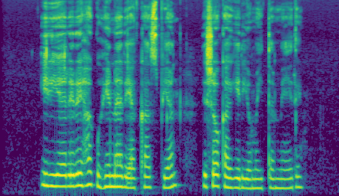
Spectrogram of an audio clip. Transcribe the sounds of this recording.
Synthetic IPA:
iɾjaɾeɾeɦakuɦenaɾijakaspian | ɾiʃokaɣiɾijomaitameɾe

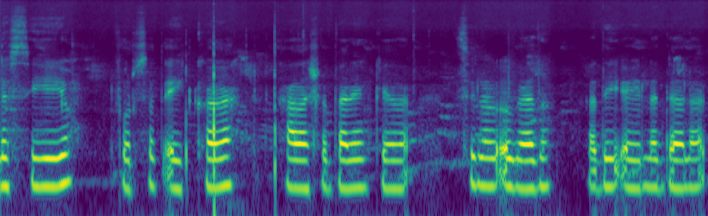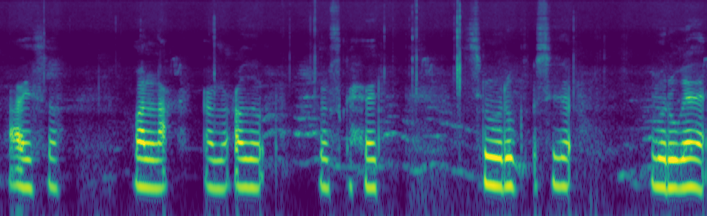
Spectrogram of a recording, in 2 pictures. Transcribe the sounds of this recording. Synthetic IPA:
lɐsiːjɛjɔ | fʊrsɐd̪ɛ̰jkʰɐɣɐhɐðɐʃɔd̪ɐɾɛːŋkʰɛːðɐ̰sɪlɔːʔɔ̰ɣaːðɔ | hɐd̪iːʔɛjlɐd̪ɐːlːɖɑʕɛjsɔ | wɑlɑʕʔɐmɐʕʊðʊrmɐskʰɑħɛːd̪ | sɪ | mʊɾʊɣɐðɐ

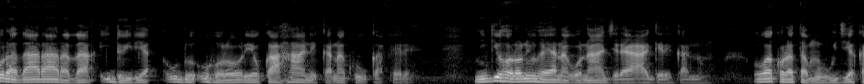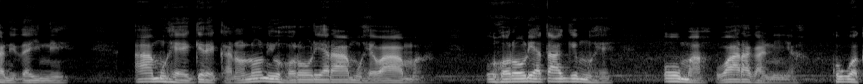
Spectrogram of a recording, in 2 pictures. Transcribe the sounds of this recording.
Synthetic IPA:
oɾaðaɾaɾaðaidoiɾeaodoʔːɦɔɾɔɾeaokaɦanekanakoukafɛɾɛ | ɲiːŋɡeohɔɾɔneoɦɛjanaɣɔnaːd͡ʒeɾa̰ja̰ɡɛɾɛkanɔ | oɣakɔɾatamohud͡ʑiakaneðaine | amoɦɛɡɛɾɛkanɔnɔneoɦɔɾɔoɾeaɾamoɦɛwaːma | oɦɔɾɔoɾeataːɡemoɦɛomawaɾaɣania | koɣua

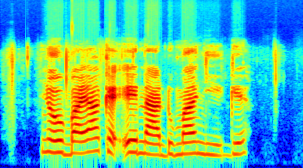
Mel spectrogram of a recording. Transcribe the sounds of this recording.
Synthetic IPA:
ɲobajakɛʔɪnadumaɲiɡe

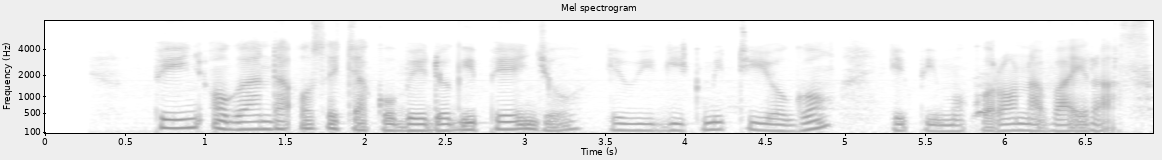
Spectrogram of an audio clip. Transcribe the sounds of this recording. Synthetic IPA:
piɲɔɡanda̰ʔɔsɛt͡ʃa̰kɔbedoɡɪpeɲd͡ʒo̰ewiɡikmitioɡɔepimɔkɔ̰ɾʔɔna̰va̰ɪ̰ɾa̰s

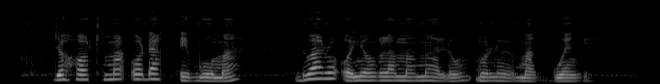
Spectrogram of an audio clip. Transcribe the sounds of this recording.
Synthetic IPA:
d͡ʒɔhɔtmaʔɔdak̚eboma | dwaɾɔʔɔɲɔŋɡlamamalɔmɔlɔjɔmaɡːwɛŋɡe

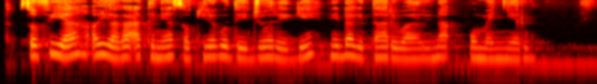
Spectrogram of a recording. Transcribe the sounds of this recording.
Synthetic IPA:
sɔfiaɔiɣaɣaʔateneasɔkiɾɛɣoðed͡ʒɔɾeːɡenedaɣetaɾewaɾina | omɛɲɛɾu

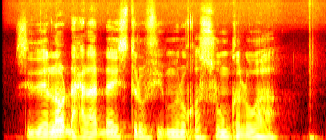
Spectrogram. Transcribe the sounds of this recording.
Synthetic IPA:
sɪðɛːlɔːɖɑħlaːɖajst̪ʰɾʊfimʊɾʊqɑsuːŋkʰɐlʊɣɐɦɐ

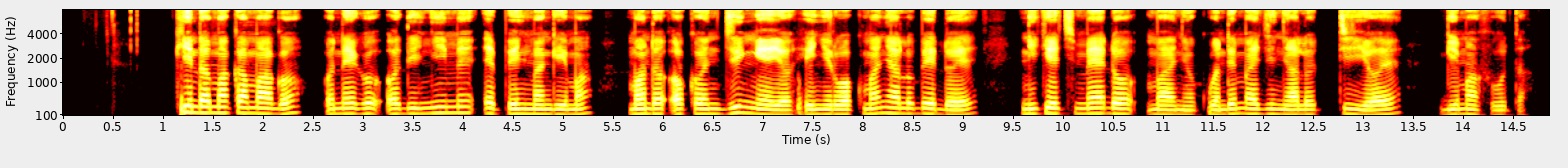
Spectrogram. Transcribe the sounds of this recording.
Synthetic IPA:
kʰindamakamaɡɔ | oneɡoʔɔd̪ɪɲimeepiɲmaŋɡɪma | mɔndɔʔɔkɔɲd͡ʒiŋejɔheɲɾwɔkmaɲalobedoɛ | niket͡ʃmɛdɔmaɲokwondemad͡ʒiɲalɔtijɔɛ | ɡɪmafʊta

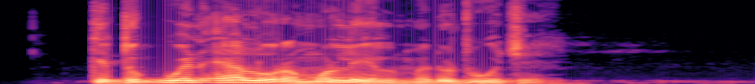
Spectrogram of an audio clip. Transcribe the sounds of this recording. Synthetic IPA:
ketoɡwenɛalʊɾamɔlɪlmɛɗotwot͡ʃḛ

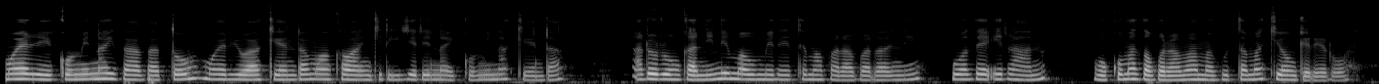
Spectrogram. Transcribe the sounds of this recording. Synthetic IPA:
mwɛɾekominaiðaðatɔmwɛɾiwakɛːndamwakawaŋɡiɾiɣeɾenaikominakɛndaː | ɾoɾoŋɡaninemaumeɾetɛmaβaɾaβaɾane | ɣwɔðɛʔiɾan | ŋɡokomaðɔɣɔɾamamaɣutamakeɔŋɡɛɾɛɾwɔ

